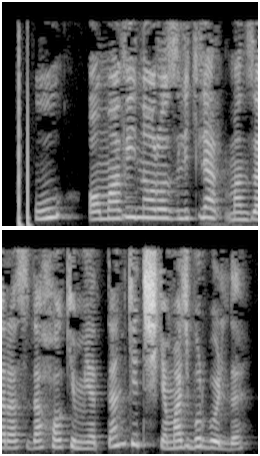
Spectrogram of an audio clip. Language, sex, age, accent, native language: Uzbek, female, 12-17, Navoiy, Uzbek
